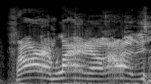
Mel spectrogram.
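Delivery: mock scream. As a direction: bellow the apology across the room. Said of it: "He's walking through this beautiful steakhouse screaming".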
